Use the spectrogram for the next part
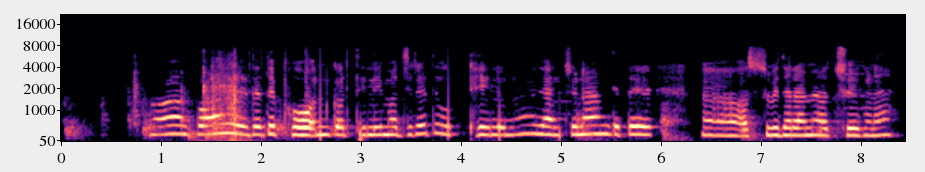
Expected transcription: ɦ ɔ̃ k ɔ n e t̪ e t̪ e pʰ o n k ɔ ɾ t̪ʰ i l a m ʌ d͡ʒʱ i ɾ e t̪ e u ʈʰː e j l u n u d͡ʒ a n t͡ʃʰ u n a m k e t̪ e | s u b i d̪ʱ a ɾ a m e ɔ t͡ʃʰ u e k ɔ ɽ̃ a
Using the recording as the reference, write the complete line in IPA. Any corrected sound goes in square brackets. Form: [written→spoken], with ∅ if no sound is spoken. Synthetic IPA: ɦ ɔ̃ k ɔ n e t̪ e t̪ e pʰ o n k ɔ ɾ t̪ʰ i l [a→i] m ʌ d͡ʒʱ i ɾ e t̪ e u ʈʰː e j l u n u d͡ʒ a n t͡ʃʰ u n a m k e t̪ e | s u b i d̪ʱ a ɾ a m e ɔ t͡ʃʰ u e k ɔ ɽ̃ a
